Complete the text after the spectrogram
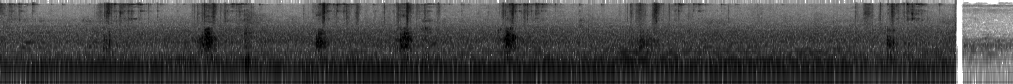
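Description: A small dog barks repeatedly in sharp yaps outdoors.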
